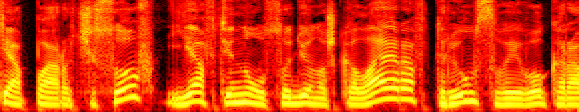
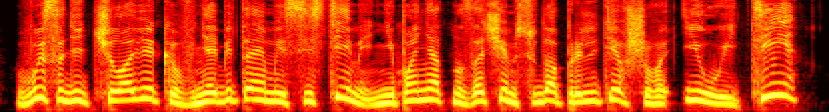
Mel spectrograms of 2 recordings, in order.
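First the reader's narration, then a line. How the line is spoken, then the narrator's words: Skeptical snort. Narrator (Russian): Лайер хмыкнул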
